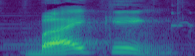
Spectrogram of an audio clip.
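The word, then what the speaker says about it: biking: mendongeng kita lanjutkan lagi baikin tulisannya Viking tapi membacanya baikin nah baik ingini adalah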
